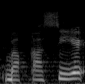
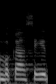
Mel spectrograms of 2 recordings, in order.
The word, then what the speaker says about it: Bekasi: Nah, Bakasie itu kan pengucapan pelafalan orang Belanda. Begitu kena sama orang yang di sekitar Lemah Abang itu misalkan ya, itu kan kalau Bekasi itu kan Sunda pinggiran ibaratnya gitu ya. Bakasi akhirnya jadi Bekasi gitu.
